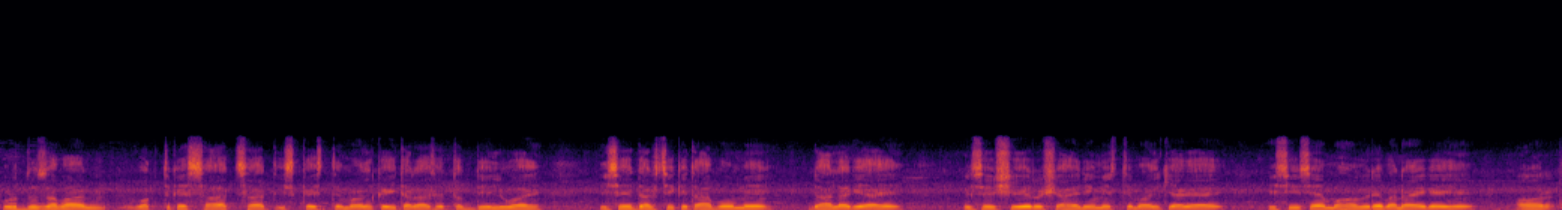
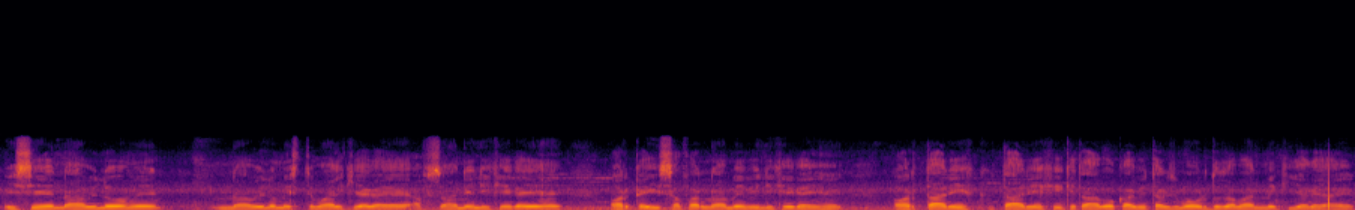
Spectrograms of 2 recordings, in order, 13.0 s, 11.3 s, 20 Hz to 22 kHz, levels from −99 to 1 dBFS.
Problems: none marked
